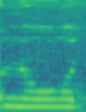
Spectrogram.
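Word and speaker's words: know: next word इस लो कि एक एंड नो नो थे और बर्ड यूसेज के एन ओ डब्ल्यू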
